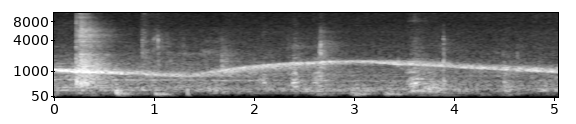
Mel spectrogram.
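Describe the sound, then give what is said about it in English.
A wailing siren from an ambulance or fire engine going by outside a courthouse sweeps slowly up and down in pitch, heard from outside, steady and continuous with faint traffic rumble underneath. “We hear ambulances and fire engines going by every day, many times during the day.”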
